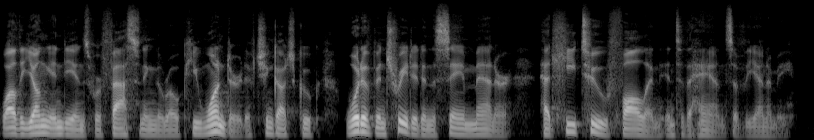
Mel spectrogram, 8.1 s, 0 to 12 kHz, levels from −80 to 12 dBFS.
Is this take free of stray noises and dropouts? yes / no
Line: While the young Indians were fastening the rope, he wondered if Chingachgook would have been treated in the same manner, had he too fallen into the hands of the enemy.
yes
